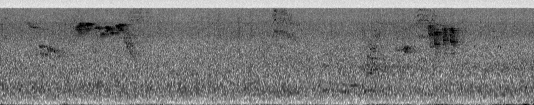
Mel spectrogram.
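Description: Outdoor ambience: a steady low background rush with a few short, high bird calls, once about two seconds in and again near the end.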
